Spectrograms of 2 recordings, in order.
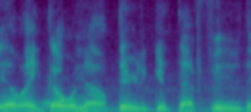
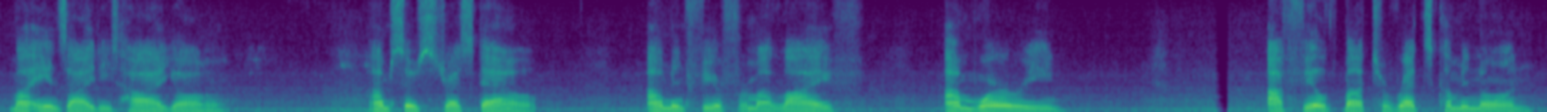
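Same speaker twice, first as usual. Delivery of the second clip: flat monotone drone that never changes in tone. Mocking a woman who says her anxiety is high, imitating a flat monotone. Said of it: "her tone it never changes".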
